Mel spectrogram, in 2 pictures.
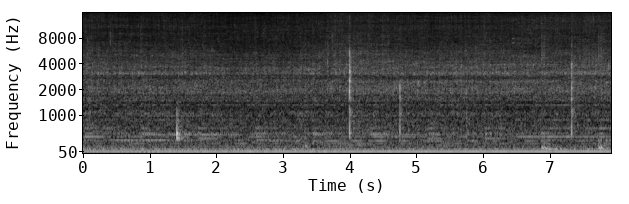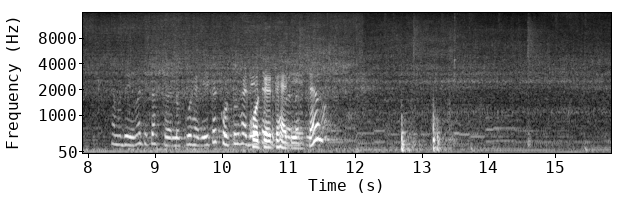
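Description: Onions and battered pieces frying in a non-stick pot, stirred with a wooden spoon that taps the pan a few times. From about 8 to 12 seconds a louder run of wavering, squeaky pitched sounds rises over the frying.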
